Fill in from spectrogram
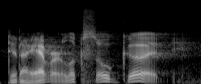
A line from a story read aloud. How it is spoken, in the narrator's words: he mumbled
